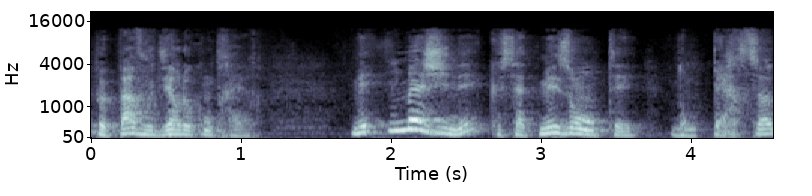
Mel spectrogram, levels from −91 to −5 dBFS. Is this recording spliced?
no; 0 cuts

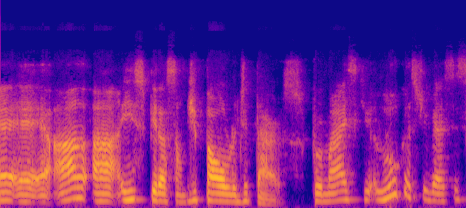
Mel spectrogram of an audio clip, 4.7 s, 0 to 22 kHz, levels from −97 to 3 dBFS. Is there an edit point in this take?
yes; 2 cuts; at 1.2 s, 1.9 s

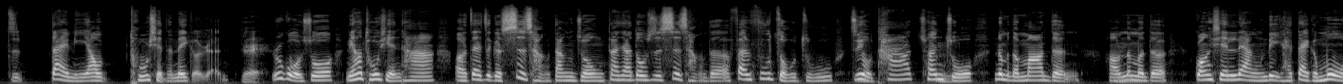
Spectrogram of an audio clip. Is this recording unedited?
yes; 0 cuts

